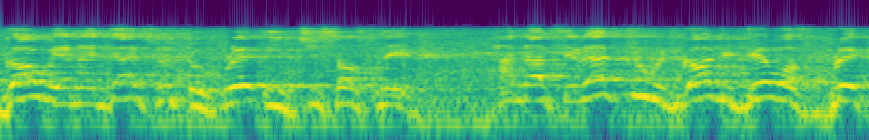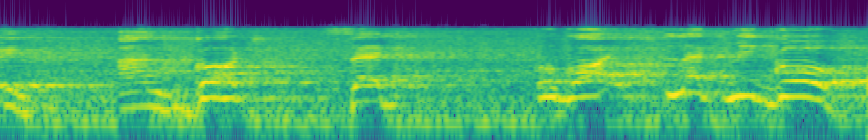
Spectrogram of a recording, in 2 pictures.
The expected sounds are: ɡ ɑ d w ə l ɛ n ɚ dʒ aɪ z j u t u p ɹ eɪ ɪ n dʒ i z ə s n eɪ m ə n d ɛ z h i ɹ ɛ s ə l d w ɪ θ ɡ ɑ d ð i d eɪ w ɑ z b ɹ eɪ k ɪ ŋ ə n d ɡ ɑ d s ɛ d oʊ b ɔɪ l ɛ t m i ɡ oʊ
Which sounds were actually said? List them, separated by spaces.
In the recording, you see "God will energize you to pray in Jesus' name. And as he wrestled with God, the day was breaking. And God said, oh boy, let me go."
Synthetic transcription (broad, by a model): ɡ ɑ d w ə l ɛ n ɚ dʒ aɪ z j u t u p ɹ eɪ ɪ n dʒ i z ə s n eɪ m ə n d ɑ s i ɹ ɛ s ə w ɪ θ ɡ ɑ d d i d eɪ w ɑ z b ɹ eɪ k ɪ ŋ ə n ɡ ɑ d s ɛ d oʊ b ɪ l ɛ t m i ɡ oʊ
